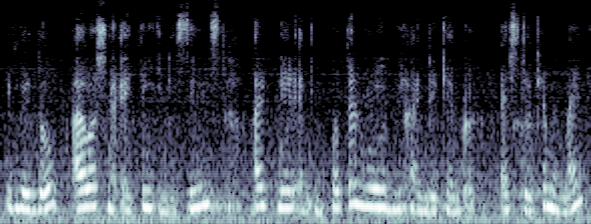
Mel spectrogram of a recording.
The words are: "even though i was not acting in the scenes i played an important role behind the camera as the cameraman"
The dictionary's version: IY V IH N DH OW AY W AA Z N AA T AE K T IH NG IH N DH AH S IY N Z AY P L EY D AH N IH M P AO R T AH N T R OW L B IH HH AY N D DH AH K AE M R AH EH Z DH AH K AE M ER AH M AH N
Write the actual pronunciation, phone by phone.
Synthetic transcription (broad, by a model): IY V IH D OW AY W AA S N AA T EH T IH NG IH N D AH S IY N S AY P L EY D AH N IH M P AO T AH N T R OW L B IH HH AY N D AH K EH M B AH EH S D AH K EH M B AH M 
